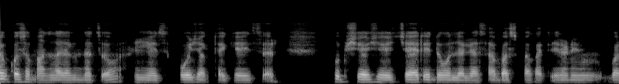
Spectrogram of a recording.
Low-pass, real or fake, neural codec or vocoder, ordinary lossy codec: 7.2 kHz; fake; codec, 16 kHz, 16 kbps, FreqCodec, smaller model; none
